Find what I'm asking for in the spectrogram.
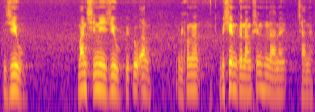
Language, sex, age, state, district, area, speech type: Bodo, male, 45-60, Assam, Kokrajhar, rural, spontaneous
